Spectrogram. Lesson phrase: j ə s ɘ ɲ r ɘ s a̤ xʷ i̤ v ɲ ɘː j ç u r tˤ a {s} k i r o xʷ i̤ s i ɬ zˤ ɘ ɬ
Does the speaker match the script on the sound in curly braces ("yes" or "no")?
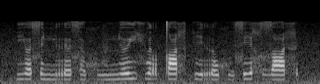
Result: no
